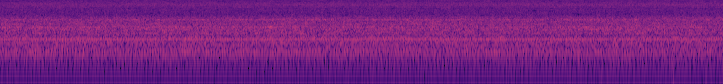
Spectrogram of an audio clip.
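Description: Aquarium pump running: a steady hum with an even hiss over it.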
